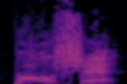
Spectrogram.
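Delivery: high-pitched indignant outburst; pissed-off Joe Biden. Retold or imitated. [name] imitating senator asked about Bush's remark, pissed off. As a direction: burst out with it, mock-furious. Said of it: "you could tell he was so pissed".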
